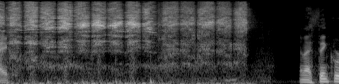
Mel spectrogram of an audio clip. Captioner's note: knife scrapes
